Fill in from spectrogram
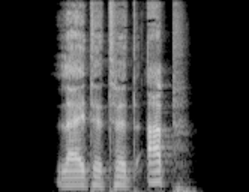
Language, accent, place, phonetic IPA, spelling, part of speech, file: German, Germany, Berlin, [ˌlaɪ̯tətət ˈap], leitetet ab, verb, De-leitetet ab.ogg
- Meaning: inflection of ableiten: 1. second-person plural preterite 2. second-person plural subjunctive II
